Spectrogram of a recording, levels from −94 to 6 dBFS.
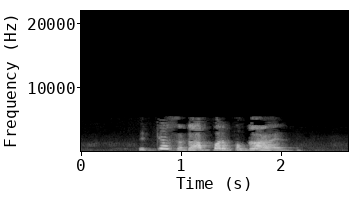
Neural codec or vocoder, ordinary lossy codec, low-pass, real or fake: codec, 16 kHz, 1.1 kbps, Voila-Tokenizer; MP3, 24 kbps; 5.4 kHz; fake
